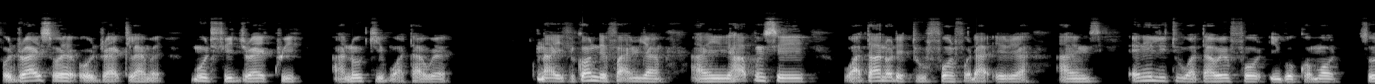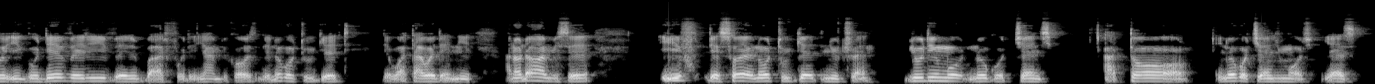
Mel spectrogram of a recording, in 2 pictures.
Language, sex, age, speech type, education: Nigerian Pidgin, male, 30-45, spontaneous, tertiary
